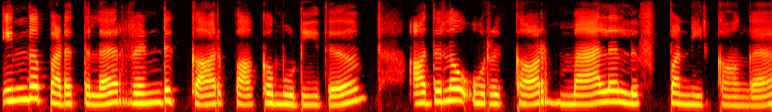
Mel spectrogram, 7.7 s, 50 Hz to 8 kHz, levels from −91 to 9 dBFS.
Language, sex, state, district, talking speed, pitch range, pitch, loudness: Tamil, female, Tamil Nadu, Nilgiris, 95 wpm, 195-245 Hz, 215 Hz, -18 LUFS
